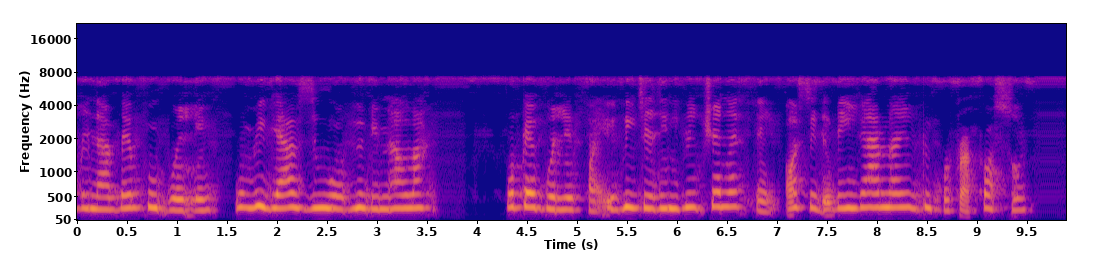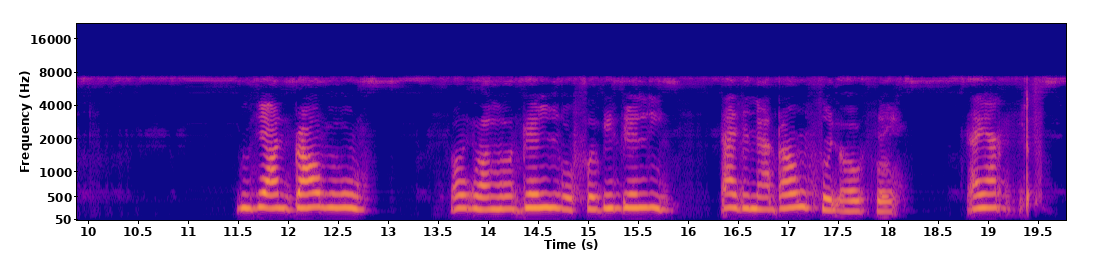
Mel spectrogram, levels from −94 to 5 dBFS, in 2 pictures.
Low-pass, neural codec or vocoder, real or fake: 7.2 kHz; codec, 16 kHz, 1 kbps, FreqCodec, larger model; fake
